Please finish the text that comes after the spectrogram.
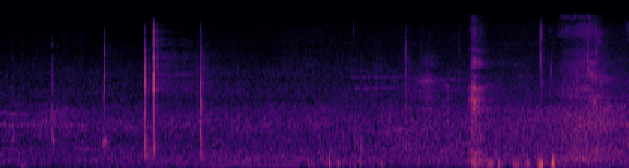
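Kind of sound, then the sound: human body sound, speaker drinking water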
